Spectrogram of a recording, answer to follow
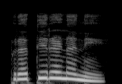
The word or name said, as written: ಪ್ರತಿರಣನೆ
